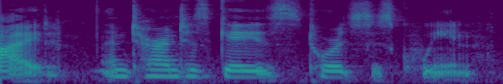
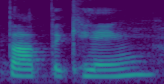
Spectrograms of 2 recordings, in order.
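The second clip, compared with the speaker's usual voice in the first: usual speaking voice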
